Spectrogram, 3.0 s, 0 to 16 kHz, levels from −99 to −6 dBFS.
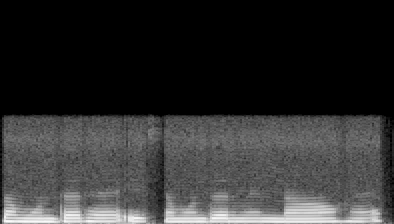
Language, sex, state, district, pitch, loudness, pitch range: Hindi, female, Jharkhand, Palamu, 220 Hz, -14 LUFS, 215-225 Hz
